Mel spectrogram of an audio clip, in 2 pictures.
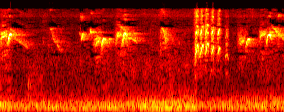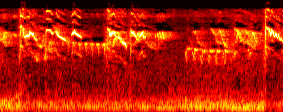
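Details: White-eye in full song, bright high chirps and short buzzy trills tumbling in quick succession with brief gaps, over a low rumbling hum.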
